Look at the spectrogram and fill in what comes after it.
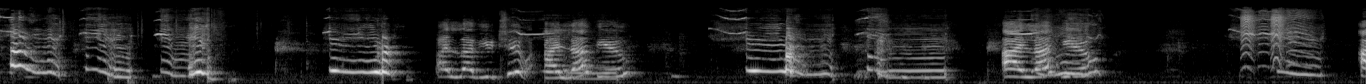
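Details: Otis, a pet dog, asks for a new toy indoors with a long run of wavering, howl-like whines. Pitch rises and falls within each burst, and the bursts come in quick succession. A person talks back now and then.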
